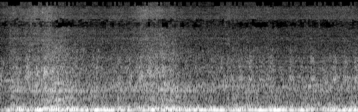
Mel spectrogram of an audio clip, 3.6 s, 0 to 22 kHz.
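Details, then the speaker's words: V8 hot rod at idle, oil pressure almost 60 psi, slight oil dribbling. Steady idle with a faint, even rattle underneath, low in the block. Bottom-end rattle, cause unknown. "You got something going on down below. That noise is not bad for me."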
